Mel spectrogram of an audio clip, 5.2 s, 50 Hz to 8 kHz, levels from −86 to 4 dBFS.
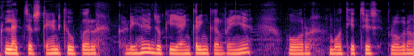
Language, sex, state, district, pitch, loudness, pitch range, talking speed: Hindi, male, Chhattisgarh, Korba, 150 Hz, -18 LUFS, 145-155 Hz, 195 wpm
